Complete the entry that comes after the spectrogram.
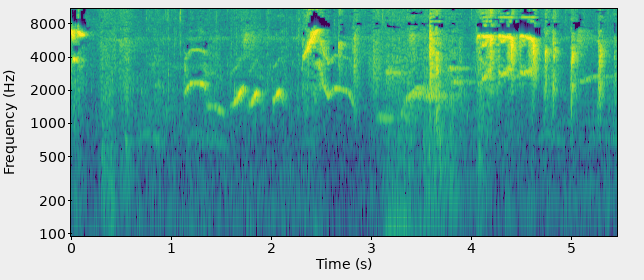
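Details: White-rumped shama mating call, used as therapy to raise breeding urge: soft, spaced whistled slurs and chips, a sharp noisy burst near three seconds, then rapid high twittering notes.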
